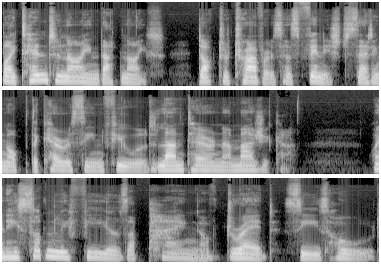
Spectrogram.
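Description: A woman with an Irish accent talks at a fairly slow pace in a fairly low voice, the sound dry and close with no echo on a very clean recording with a silent background. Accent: Irish, Wexford. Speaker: author reading her own story. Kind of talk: literary audiobook reading, scripted narration of a historical short story. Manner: measured, storytelling cadence; hushed, atmospheric, lingering on vivid period detail.

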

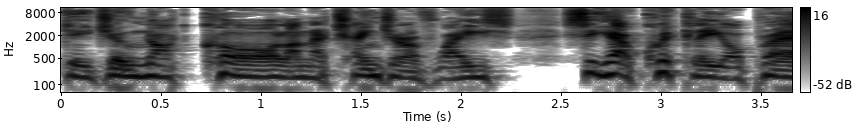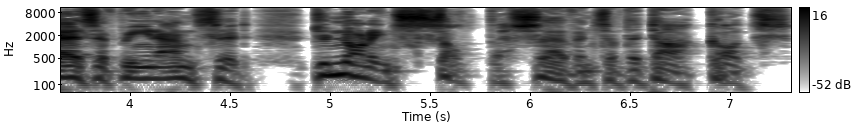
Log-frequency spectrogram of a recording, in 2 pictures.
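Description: Putting on a character voice, a man speaks at a moderate pace and a fairly high pitch, with a slightly husky edge, vocal fry and ordinary pitch variation.

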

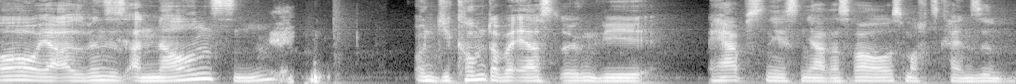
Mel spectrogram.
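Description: This man has a plain, everyday voice. He talks at a fairly slow pace with ordinary pitch variation. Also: medium pitch for a man. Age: 20s. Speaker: gaming podcast co-host. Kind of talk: casual chat.

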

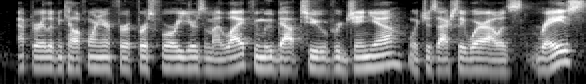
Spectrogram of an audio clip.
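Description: A man with an unremarkable speaking voice and a fairly low pitch talks in fairly even intonation, captured in a very clean recording with a silent background. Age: 20s. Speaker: percussion educator and drum corps alum. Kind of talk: casual interview chat.

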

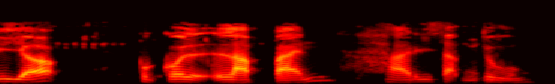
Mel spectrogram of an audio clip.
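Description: A man talks at a very slow pace. His pitch is medium and his intonation fairly even. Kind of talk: casual chat. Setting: video call.

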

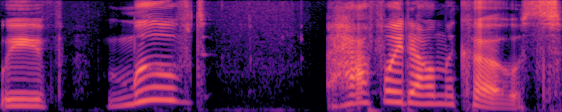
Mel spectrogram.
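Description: An animated woman with a Western New York accent. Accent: Western New York (Inland North) American. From Buffalo, New York. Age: 30s. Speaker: podcast host. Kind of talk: casual solo monologue. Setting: recording at home at night.

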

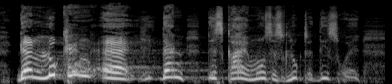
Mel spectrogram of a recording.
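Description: A man with a Zulu accent, an extremely high pitch and lively intonation. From South Africa, rural KwaZulu-Natal. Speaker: apostle preaching at a church conference. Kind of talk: sermon. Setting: church with congregation. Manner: animated.

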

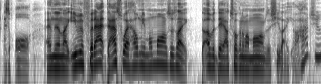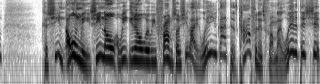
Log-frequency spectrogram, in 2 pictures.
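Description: Very wide pitch swings mark this fairly quick delivery with a New York accent. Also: man, high pitch for a man. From Bronx, New York. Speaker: comedian. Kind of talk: casual chat. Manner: animated.

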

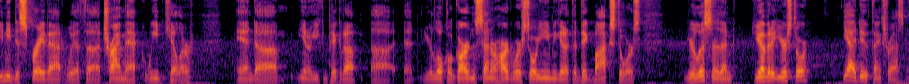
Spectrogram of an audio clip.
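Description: Speaking with an American accent and an unremarkable speaking voice, a man talks fairly quickly at a fairly low pitch with ordinary pitch variation. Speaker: hardware store owner. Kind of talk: interview. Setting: in his store.

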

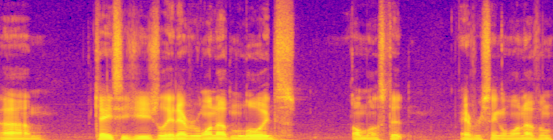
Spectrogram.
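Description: A man with a Southern US accent talks fairly quickly at a fairly low pitch in a monotone, flat intonation, broken by long, frequent pauses. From Arkansas, near Memphis. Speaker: cutting horse trainer. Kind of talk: interview.

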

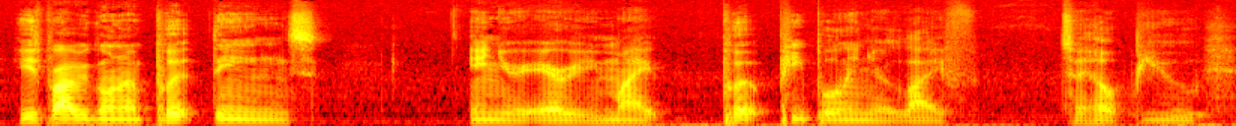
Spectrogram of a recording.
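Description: Fairly even in intonation, a man speaks at a moderate pace with long, frequent pauses. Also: fairly low pitch for a man. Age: 20s. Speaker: barber. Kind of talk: casual chat.

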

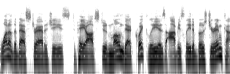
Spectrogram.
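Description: A man with an unremarkable speaking voice and medium pitch is heard on a very clean recording with a silent background and a dry, close sound with no echo. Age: 50s. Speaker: student loan financial advisor. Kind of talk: interview.

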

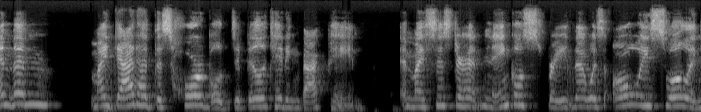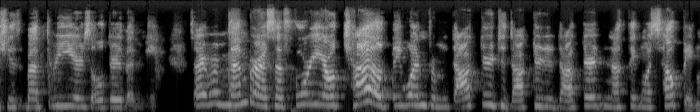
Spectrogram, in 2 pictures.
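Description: In a raised, projected voice with a bright, sharp tone, a woman speaks at a high pitch and a fairly quick pace, with ordinary pitch variation. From Hong Kong. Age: 40s. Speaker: Chinese medicine doctor. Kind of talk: casual interview.

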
